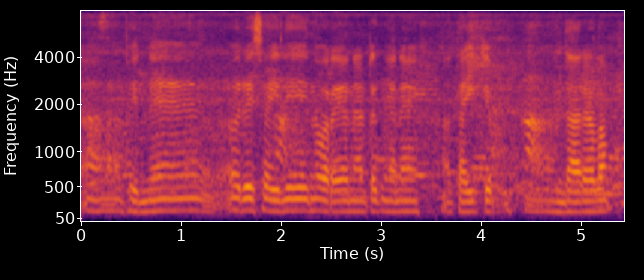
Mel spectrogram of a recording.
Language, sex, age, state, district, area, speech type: Malayalam, female, 60+, Kerala, Pathanamthitta, rural, spontaneous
